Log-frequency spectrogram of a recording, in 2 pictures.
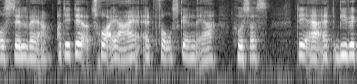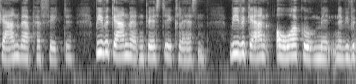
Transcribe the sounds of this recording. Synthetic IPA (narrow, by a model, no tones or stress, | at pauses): ɒsːelʋæːɐɒ̽d̥e̝æɐd̥æɐ̰t͡sʰʁo̝ɐ̰jɑ̈ɪæd̥fɒːsɡ̥el̰n̩æɐ | hɔ̽sɒ̽sd̥e̝æɐʔæd̥ʋiʋe̝ɡ̥æɐnəʋæːɐpʰæɐfeɡ̥̚d̥əʋiʋe̝ɡ̥æɐnəʋæːɐd̥enb̥esd̥əikʰlæsn̩ | ʋiʋe̝ɡ̥æɐnəɒʊɐɡ̥ɔ̰̽ːmen̰nəʋiʋe̝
